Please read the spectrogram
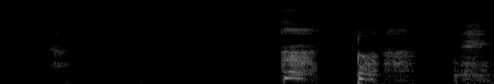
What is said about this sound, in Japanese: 今日は思いっきりリラックスしてほしいから、まずは深呼吸しよっか。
